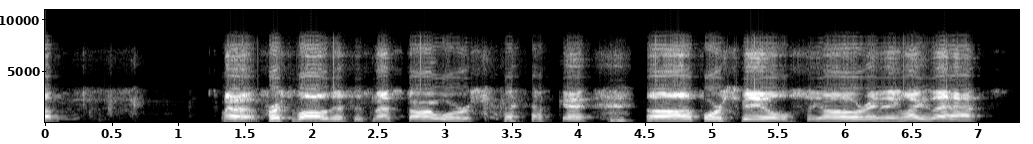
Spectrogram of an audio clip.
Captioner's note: laugh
